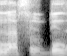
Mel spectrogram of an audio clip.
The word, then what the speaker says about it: ناصر الدین: میرا خیال ناصر الدین زیادہ صحیح تلفظ ہے.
